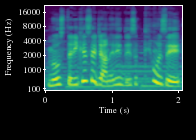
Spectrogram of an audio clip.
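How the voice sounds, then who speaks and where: A woman's voice: sits high, big pitch swings, quick pace, faint music behind. Anxious young heroine, as a woman narrator reads her. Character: frightened young woman, time traveler, anxious.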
